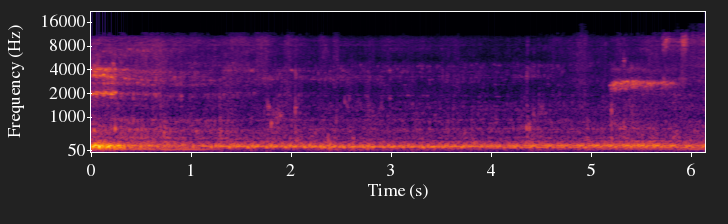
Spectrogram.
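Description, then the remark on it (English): A small, spacious boat's engine runs at a steady, droning idle, its low rumble continuous from start to finish, with faint water and hull noise above it and no talking. “In the spacious boat with plenty of room.”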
